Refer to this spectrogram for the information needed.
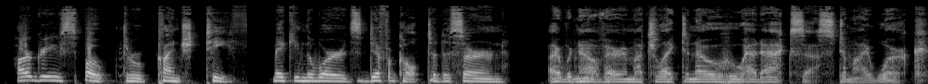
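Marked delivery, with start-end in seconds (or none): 5.5-9.3 soft voice, quietly spoken. Reading a story aloud, voicing a demand to know: soft voice. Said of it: "Scarab said in a soft voice".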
